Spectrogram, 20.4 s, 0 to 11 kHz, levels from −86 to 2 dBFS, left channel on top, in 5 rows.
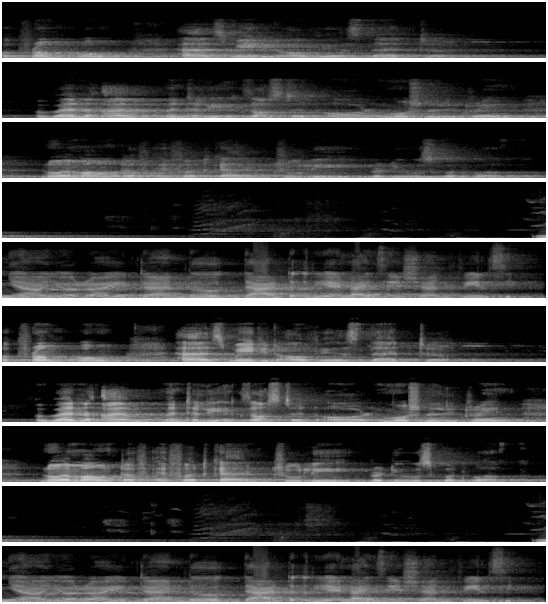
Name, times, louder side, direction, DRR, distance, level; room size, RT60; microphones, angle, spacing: voice 1, 0.0-3.4 4.3-11.9, right 4 dB, 90° right, 9 dB, 0.5 m, -28 dB
voice 2, 13.7-14.2 16.2-20.2, equal, ahead, 4 dB, 0.3 m, -33 dB
14.5 x 5.3 x 3.5 m, 2.9 s
head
